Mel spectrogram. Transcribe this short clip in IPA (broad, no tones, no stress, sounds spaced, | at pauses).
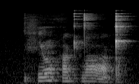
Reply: fʲ õ h ɑ̃ ʈ d̪ ɑ̃ ʈ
